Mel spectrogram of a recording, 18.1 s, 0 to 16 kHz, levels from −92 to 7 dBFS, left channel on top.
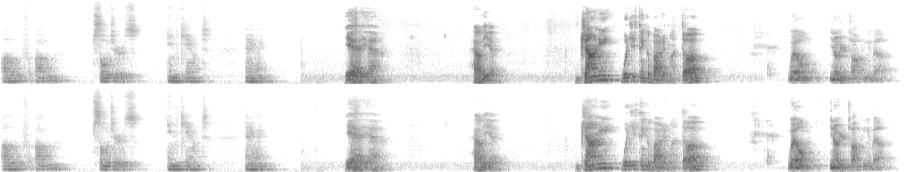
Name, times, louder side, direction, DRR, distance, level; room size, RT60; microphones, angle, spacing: voice 1, 0.0-1.1 1.8-2.7 3.3-4.1 4.9-5.3, right 1 dB, 50° right, -7 dB, 1.4 m, -48 dB
voice 2, 6.9-7.6 9.4-9.9 11.5-14.0, left 5 dB, 70° left, 7 dB, 0.4 m, -35 dB
voice 3, 15.0-16.2 16.6-17.7, right 4 dB, 75° right, 3 dB, 0.5 m, -41 dB
5.8 x 2.1 x 2.5 m, 0.65 s
head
